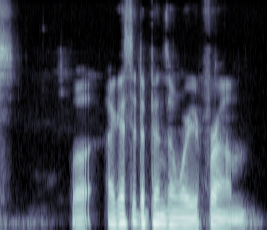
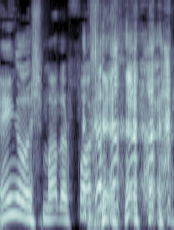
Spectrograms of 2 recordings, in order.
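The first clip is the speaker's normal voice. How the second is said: movie quote; 10 semitones higher, slower than usual. Retold or imitated. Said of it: "movie quote".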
